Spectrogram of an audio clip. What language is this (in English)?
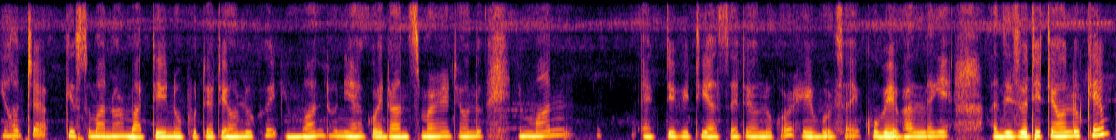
Assamese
